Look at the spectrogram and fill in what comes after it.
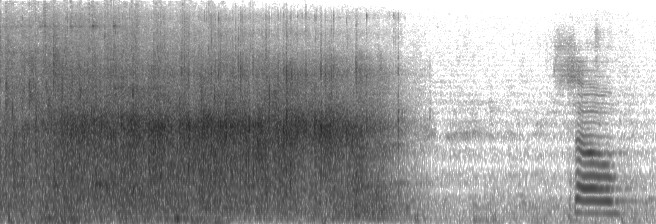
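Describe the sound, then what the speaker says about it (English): Dense crowd applause at an evening celebration, a loud sustained round of clapping for about four seconds that fades out, followed by a short spoken phrase. "let's give them another round of applause"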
